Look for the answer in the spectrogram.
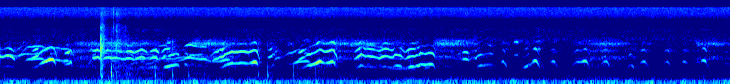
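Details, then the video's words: A pack of coyotes gathering just after sunset on North Table Mountain, a mesa near Golden, Colorado, riled up and banding together: overlapping high wavering yips and short rising-falling howls from several animals, with low wind rumble beneath. "Coyotes Howling, Yelping, and Gathering"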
